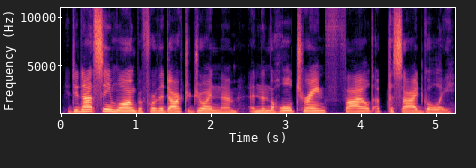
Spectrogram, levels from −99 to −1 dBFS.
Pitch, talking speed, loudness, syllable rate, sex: 185 Hz, 230 wpm, -19 LUFS, 5.5 syllables/s, female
